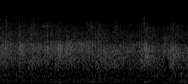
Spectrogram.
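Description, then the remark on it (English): A crowd applauds: dense, steady clapping that stays at an even, moderate level for about two seconds, with no voices over it. “Yeah, you can give him a good round of applause.”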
